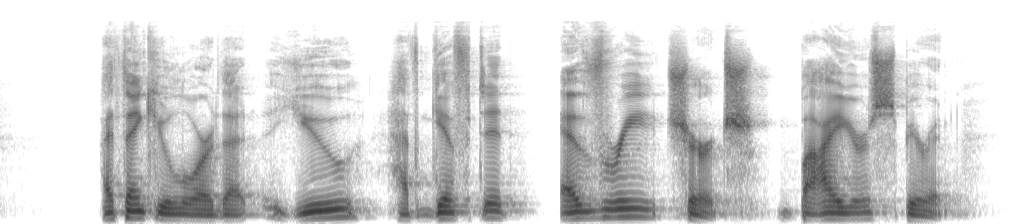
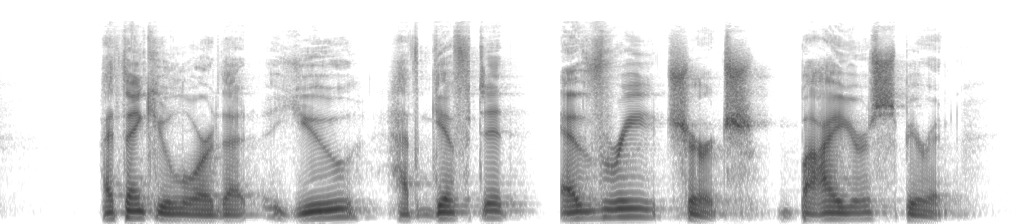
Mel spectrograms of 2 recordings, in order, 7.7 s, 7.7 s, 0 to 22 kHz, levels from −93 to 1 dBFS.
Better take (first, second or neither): neither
